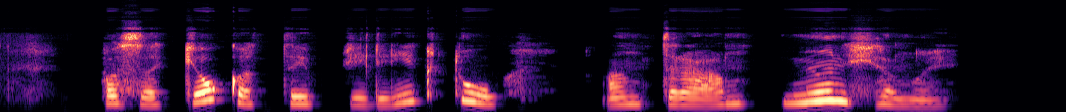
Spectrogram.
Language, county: Lithuanian, Vilnius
